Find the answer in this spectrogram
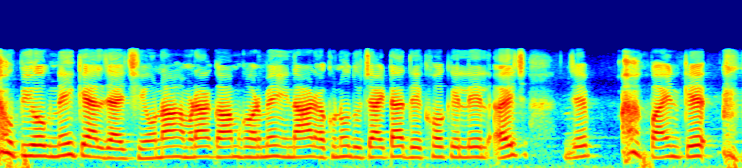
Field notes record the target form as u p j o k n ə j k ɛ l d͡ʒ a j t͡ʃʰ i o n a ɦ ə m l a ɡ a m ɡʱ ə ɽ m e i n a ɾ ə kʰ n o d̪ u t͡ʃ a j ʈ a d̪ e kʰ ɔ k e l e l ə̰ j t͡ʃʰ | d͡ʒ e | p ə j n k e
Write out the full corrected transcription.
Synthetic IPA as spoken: u p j o ɡ n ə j k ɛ l d͡ʒ a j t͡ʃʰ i o n a ɦ ə m ɾ a ɡ a m ɡʱ ə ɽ m e i n a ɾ ə kʰ n o d̪ u t͡ʃ a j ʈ a d̪ e kʰ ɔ k e l e l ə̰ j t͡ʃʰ | d͡ʒ e | p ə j n k e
